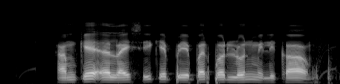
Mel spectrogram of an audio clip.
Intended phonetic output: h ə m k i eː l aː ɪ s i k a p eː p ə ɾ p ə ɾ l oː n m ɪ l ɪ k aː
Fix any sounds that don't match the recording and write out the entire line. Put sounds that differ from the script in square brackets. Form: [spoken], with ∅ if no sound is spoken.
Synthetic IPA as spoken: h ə m k [e] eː l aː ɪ s i k [e] p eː p ə ɾ p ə ɾ l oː n m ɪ l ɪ k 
